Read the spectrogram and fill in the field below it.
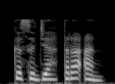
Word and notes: kesejahteraan: indonesian

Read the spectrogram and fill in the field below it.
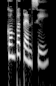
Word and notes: kompetensi: Indonesian

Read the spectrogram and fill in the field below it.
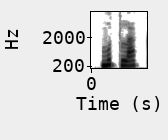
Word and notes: mutlak: Indonesian

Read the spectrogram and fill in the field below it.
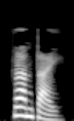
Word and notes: rantai: Indonesian

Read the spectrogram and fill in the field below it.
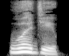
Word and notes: wajib: Indonesian

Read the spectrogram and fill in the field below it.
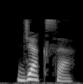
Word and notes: jaksa: Indonesian

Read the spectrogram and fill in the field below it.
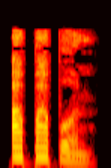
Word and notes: apapun: indonesian

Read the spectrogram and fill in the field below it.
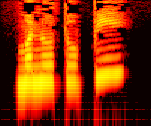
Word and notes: menutupi: Indonesian

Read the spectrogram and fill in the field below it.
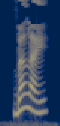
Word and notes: balai: indonesian

